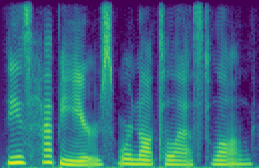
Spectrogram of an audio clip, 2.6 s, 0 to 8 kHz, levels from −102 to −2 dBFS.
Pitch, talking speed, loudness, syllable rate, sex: 215 Hz, 185 wpm, -15 LUFS, 4.4 syllables/s, female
